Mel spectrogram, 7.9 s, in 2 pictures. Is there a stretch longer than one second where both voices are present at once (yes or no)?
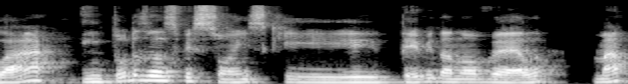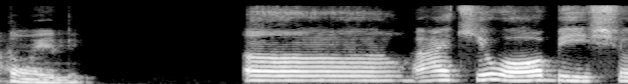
no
